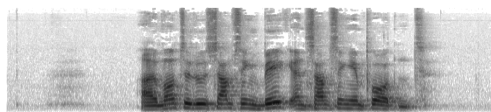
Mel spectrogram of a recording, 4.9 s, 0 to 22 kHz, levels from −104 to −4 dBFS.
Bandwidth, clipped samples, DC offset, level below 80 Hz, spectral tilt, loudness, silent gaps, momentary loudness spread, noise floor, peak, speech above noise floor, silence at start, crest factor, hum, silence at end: 16.5 kHz; under 0.1%; under 0.1%; -70 dBFS; -5.5 dB/octave; -21 LUFS; none; 7 LU; -69 dBFS; -6 dBFS; 48 dB; 1.4 s; 18 dB; none; 0.65 s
